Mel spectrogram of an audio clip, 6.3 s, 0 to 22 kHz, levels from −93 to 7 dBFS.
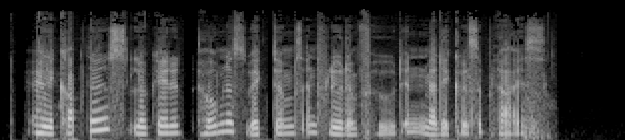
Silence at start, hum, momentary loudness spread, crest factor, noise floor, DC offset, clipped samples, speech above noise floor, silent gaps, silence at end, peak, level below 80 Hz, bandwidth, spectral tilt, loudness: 0.3 s; none; 8 LU; 16 dB; -83 dBFS; under 0.1%; under 0.1%; 63 dB; none; 0.75 s; -4 dBFS; -50 dBFS; 16 kHz; -4.5 dB/octave; -20 LUFS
